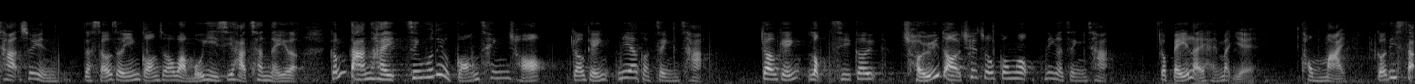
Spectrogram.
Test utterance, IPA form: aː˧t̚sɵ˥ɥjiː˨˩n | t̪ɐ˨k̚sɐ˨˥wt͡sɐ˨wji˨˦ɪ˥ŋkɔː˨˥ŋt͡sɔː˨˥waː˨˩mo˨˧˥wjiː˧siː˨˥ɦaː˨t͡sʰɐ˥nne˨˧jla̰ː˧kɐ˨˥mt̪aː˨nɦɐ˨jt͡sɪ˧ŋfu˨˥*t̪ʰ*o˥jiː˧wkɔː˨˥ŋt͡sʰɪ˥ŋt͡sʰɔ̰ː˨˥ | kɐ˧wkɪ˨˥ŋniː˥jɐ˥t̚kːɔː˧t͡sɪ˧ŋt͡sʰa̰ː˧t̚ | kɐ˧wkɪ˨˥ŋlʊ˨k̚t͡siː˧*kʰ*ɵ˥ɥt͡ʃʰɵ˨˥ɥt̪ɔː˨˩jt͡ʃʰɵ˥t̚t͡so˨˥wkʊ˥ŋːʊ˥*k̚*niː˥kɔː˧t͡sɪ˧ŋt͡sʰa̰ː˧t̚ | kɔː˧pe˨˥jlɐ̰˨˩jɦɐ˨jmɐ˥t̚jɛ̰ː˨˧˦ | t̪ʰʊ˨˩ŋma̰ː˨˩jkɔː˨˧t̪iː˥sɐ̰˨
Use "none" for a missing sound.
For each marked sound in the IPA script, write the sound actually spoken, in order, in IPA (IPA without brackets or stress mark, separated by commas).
t̪, k, k̚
